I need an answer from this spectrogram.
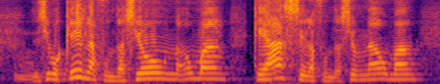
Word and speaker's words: Naumann: si mal no recuerdo se dice fundación noan no se dice nean o naan nauman nauman yo decía noan decían otros es nauman bueno la fundación nauman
